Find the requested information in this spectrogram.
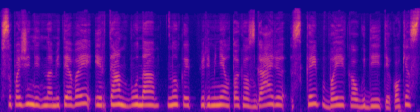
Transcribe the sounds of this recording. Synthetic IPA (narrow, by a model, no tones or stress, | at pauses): sʊpɐʒʲɪnʲdʲnɐmʲɪt̪ʲeːʋɐɪʔɪrt̪ʲɛnbuːnɐnʊkɐɪppʲɪɾʲmʲɪnʲeːjɛʊt̪oːkʲoːsɡɑːɾʲoːskɐɪpʋɐɪkɐʊɡd̪ʲiːt̪ʲɪkoːkʲɛs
